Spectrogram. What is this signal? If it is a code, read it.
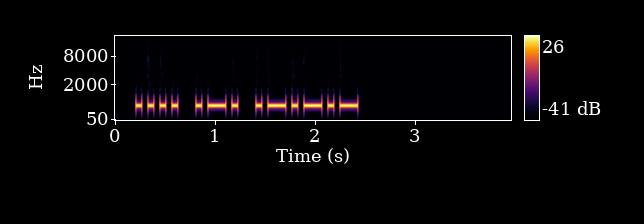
Morse code, heard as a keyed tone, about 21 wpm, 700 Hz. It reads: HR.
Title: Sentences from Top 500 Words and Abbreviations 20wpm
